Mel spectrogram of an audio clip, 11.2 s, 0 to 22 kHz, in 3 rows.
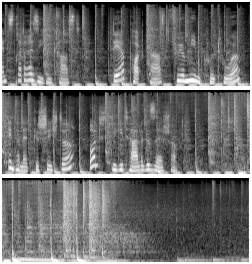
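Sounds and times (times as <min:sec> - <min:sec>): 
speech: 0:00.0 - 0:06.6
sharp distinct rain taps on windows: 0:06.1 - 0:11.1
rain pattering against windows: 0:09.2 - 0:11.1.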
